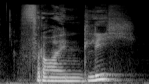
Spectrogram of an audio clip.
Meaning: 1. friendly, benign 2. nice, pleasant
- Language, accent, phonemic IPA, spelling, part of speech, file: German, Austria, /ˈfʁɔɪ̯ntlɪç/, freundlich, adjective, De-at-freundlich.ogg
